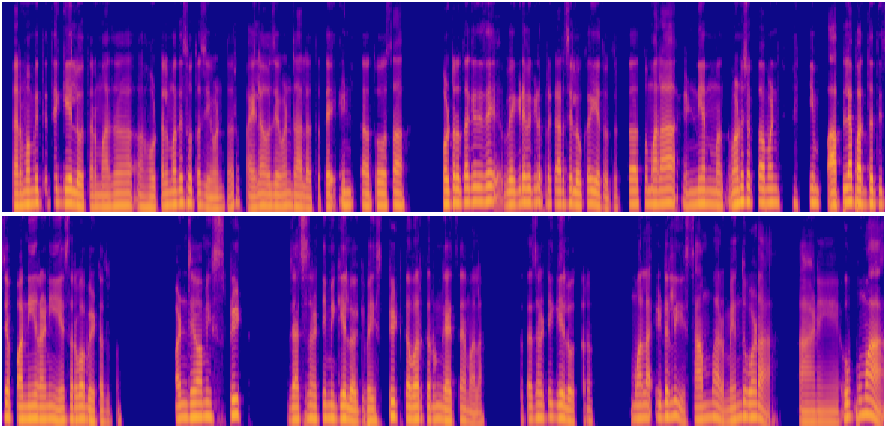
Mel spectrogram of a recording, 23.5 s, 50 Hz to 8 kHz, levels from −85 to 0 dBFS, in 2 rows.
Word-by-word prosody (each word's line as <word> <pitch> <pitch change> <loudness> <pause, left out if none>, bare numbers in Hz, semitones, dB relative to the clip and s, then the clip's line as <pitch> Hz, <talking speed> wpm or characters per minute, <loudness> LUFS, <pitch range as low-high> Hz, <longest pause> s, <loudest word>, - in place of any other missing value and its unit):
तर 120 0 +4
मग 135 +2 +3
मी 140 - +2
तिथे 135 +2 -7
गेलो, 135 -4 +4
तर 110 - -2
माझं 120 +2 0 0.2
हॉटेलमध्येच 120 +7 0
होतं 130 -4 -1
जेवण 100 -3 -2
तर. 115 +5 -5
पहिलं 115 +3 0
जेवण 115 +1 0
झालं, 110 -3 -1
तर - - -12
ते 120 - +1
इंट 125 0 0 0.3
तो 125 -1 +2
असा 125 +1 +1 0.6
हॉटेल 135 +2 +4
होता, 145 +1 +2
की 150 - 0
तिथे 155 +1 +3 0.2
वेगळे-वेगळे 145 +3 +2
प्रकारचे 135 0 -2
लोकं 125 +2 0
येत 125 -5 +1
होते. 100 +2 -7 0.2
तर 135 0 +3
तुम्हाला 140 +1 +2 0.2
इंडियन 135 +3 +1
म 125 - 0
म्हणू 135 +4 +3
शकतो 155 -1 0
आपण, 145 0 +2 0.2
की 145 +3 -3 0.2
आपल्या 150 +4 +5
पद्धतीचे 140 -1 +3
पनीर 125 +1 +4
आणि 125 0 +2
हे 115 - +2
सर्व 125 +2 +2
भेटत 105 -4 0
होतं. 100 +1 -14 0.7
पण 135 +2 +1
जेव्हा 145 +1 +4
मी 145 0 +1
स्ट्रीट 140 +8 0 0.6
ज्याच्यासाठी 125 +2 0
मी 135 -1 +1
गेलोय, 120 -5 +4
की 115 +2 -1
स्ट्रीट 150 +7 -1
कव्हर 130 0 +4
करून 125 +1 -2
घ्यायचं 110 0 0
आहे 115 - -3
मला. 90 0 -4
तर 105 - -22
त्याच्यासाठी 135 +2 -2
गेलो 135 -5 +2
तर 115 +1 -11 0.6
मला 135 +1 +1
इडली, 145 -3 0
सांबार, 125 +5 -1
मेंदूवडा 130 +1 0 0.5
आणि 100 -1 -3
उपमा 155 +4 +2
130 Hz, 175 wpm, -23 LUFS, 115-140 Hz, 0.7 s, आपल्या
